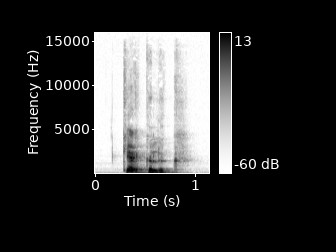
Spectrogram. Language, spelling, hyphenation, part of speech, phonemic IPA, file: Dutch, kerkelijk, ker‧ke‧lijk, adjective, /ˈkɛr.kə.lək/, Nl-kerkelijk.ogg
- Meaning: 1. ecclesiastic; (used attributely) church 2. believing, adhering to (a specific) church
